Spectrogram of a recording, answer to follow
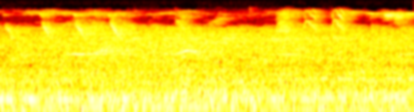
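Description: Faint bird chirps: short high calls falling in pitch, repeated every half second or so, over a steady background hiss.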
